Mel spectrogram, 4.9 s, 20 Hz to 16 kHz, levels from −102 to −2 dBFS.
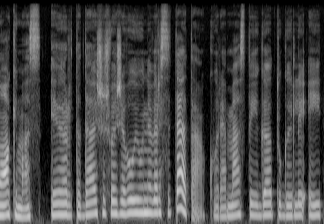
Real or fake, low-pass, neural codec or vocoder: real; 14.4 kHz; none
